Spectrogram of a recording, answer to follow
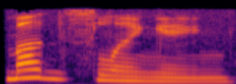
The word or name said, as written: mudslinging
